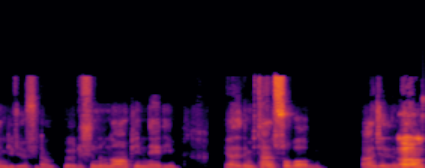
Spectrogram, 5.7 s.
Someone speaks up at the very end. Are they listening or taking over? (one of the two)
listening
